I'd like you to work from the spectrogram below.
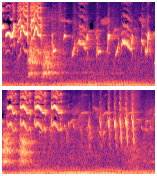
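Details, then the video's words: Wet-feathered kept Chinese hwamei in rapid song, mixing ringing whistles with harsh buzzy bursts and fast chattered notes, several per second, fading softer toward the end. "Họa Mi tuyệt vời với tốc độ mỏ khi lông lá còn chưa khô"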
